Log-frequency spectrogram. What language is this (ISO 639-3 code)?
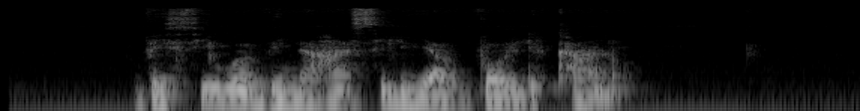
swa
